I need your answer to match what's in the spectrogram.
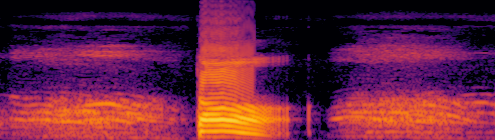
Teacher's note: Kalau to, nah itu perlu ada hal yang kita bentukkan, sengajakan, yakni dengan mengangkat lidah belakangnya.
